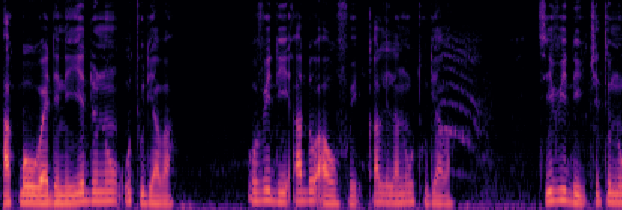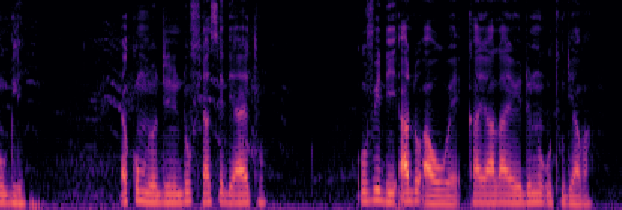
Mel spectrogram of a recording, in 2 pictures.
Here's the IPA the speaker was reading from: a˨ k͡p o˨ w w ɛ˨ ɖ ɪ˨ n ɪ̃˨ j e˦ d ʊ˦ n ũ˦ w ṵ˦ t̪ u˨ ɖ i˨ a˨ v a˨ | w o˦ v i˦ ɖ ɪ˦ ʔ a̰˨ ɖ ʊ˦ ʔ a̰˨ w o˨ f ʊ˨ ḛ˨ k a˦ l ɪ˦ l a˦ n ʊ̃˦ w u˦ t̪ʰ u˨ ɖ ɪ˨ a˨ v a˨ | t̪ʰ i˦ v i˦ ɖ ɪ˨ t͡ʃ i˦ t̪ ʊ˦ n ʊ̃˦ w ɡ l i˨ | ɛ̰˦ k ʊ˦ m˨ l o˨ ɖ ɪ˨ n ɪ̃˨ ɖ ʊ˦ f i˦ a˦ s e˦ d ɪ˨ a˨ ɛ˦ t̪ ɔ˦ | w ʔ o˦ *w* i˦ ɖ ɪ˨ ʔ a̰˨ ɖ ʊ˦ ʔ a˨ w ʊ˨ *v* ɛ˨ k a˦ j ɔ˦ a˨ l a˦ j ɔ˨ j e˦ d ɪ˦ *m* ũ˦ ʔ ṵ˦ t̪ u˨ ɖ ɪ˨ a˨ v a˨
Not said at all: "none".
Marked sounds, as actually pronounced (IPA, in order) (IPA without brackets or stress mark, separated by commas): v, w, n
